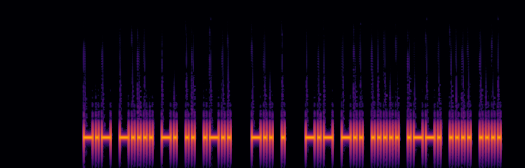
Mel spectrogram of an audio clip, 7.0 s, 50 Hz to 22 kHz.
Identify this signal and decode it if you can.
Morse code, heard as a keyed tone, about 32 wpm, 700 Hz. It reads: K6NIL DE KD5PHH
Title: USA Callsign DE Callsign 30wpm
